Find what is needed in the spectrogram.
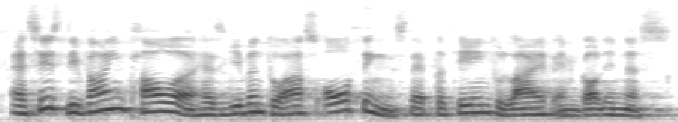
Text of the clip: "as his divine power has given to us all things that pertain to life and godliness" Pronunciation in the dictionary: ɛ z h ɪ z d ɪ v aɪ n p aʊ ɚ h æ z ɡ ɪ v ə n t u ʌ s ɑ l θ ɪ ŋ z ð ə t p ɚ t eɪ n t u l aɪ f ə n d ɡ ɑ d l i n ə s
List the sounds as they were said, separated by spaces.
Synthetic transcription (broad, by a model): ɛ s h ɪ s d ɪ v aɪ n p aʊ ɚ h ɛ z ɡ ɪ v ə n t u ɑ s ɑ l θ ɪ ŋ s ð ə t p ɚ t eɪ n t u l aɪ f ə n ɡ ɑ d l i n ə s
